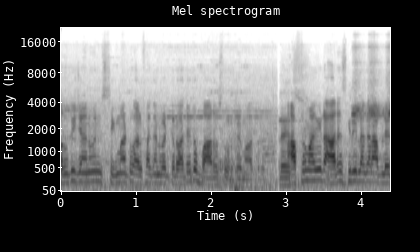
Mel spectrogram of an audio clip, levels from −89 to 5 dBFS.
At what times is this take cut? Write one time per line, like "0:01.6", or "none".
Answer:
0:02.9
